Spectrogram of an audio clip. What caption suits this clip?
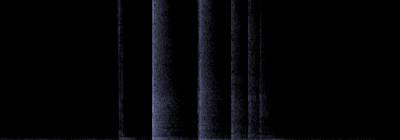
bottle fall Recording at home
plastic, bottle, water, iekdelta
